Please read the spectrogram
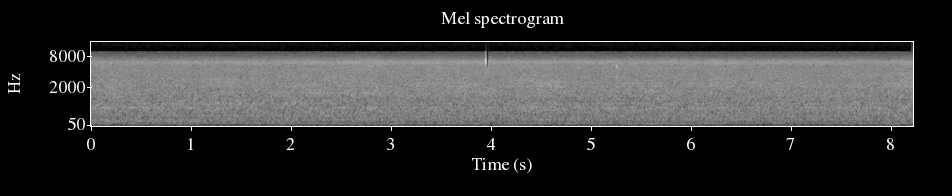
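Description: Steady background hiss of room noise, with one faint short tick about halfway through.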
